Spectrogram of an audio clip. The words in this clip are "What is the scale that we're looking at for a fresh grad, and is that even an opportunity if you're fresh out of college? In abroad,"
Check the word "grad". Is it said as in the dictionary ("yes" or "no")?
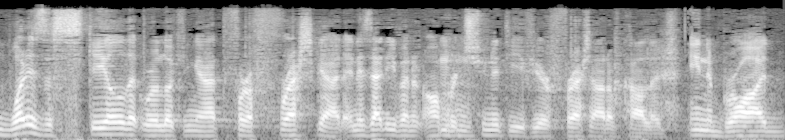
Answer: no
